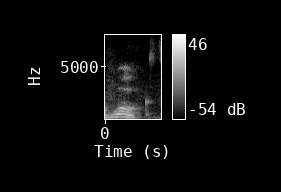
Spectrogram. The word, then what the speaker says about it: Vox: As it's classical, it should probably be Vox. Right. Or wokes with a long O.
